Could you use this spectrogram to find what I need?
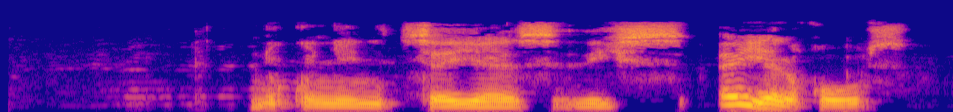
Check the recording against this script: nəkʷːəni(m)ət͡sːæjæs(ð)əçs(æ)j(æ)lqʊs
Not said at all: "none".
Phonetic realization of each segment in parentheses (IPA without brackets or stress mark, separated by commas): n, ð, æ, æ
